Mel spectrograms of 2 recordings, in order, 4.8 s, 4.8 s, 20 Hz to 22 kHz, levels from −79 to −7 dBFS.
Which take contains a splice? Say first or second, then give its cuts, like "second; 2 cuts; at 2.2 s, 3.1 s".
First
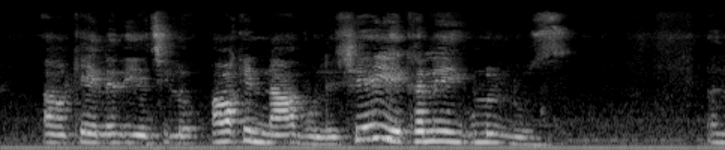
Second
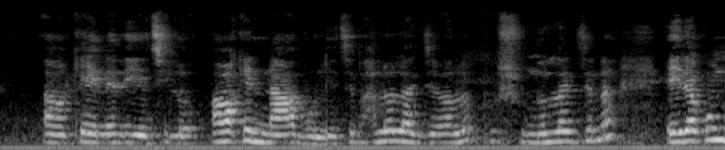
second; 1 cut; at 2.2 s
